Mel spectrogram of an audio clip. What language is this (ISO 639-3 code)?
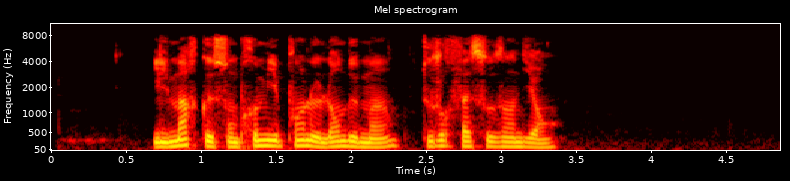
fra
